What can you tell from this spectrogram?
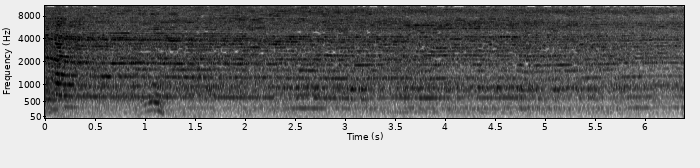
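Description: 7-1/4-inch circular saw fitted with a framing blade, cutting a long wood board. The motor runs steadily under load with a constant whine, easing slightly near the end.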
